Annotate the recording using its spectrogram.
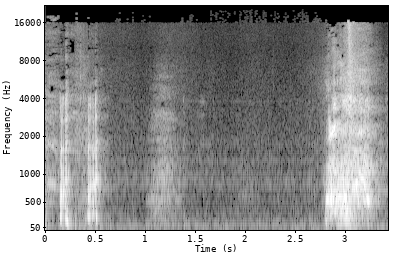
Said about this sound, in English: Do they come in threes, do you think? Isn't it 8 sneezes equals an orgasm or something like that? Like, well, we've got 6 to go.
